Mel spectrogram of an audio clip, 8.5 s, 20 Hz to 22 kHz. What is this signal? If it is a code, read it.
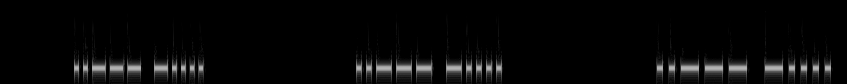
Morse code, heard as a keyed tone, about 27 wpm, 700 Hz. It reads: 26 26 26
